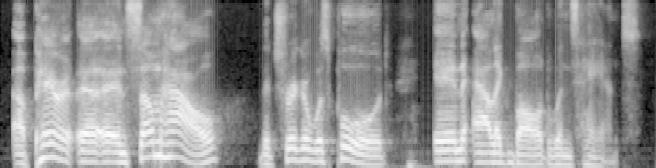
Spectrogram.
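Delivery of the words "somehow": somehow said oddly, with heavy stress. Telling the story of a gun fired on a film set: stress on somehow. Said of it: "I'm saying it weird like that".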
